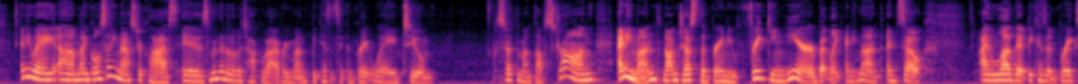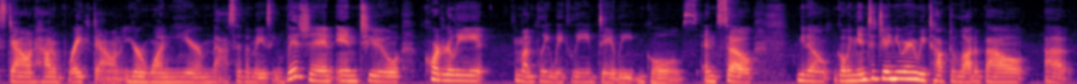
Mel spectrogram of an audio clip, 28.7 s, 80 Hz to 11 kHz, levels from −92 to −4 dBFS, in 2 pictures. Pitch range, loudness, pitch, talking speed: 145-185 Hz, -24 LUFS, 160 Hz, 165 wpm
